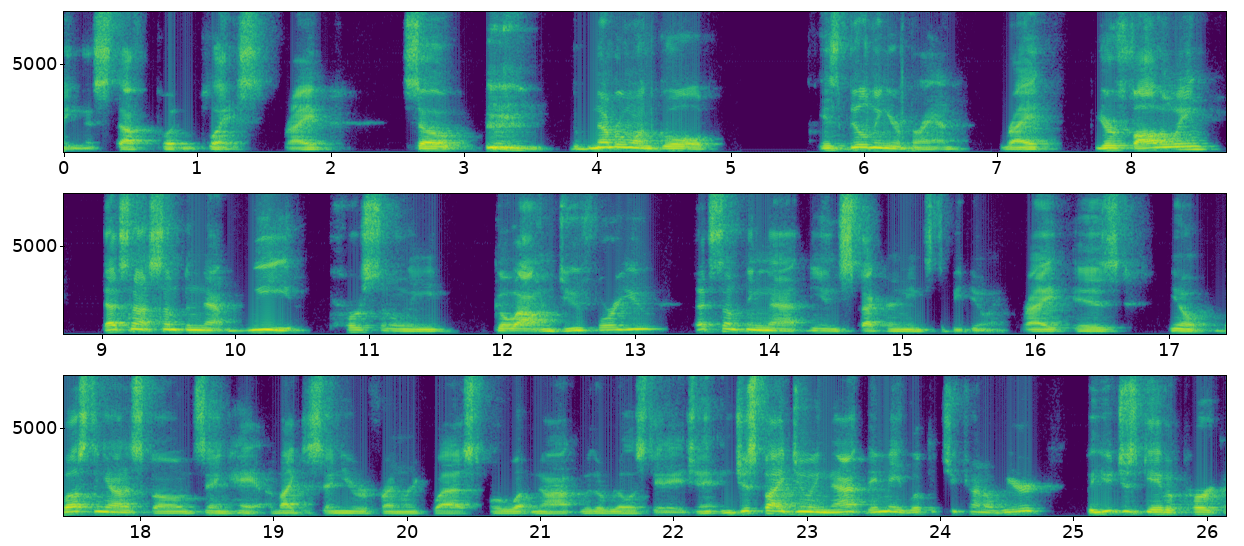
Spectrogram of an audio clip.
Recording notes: free live InterNACHI Webinar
